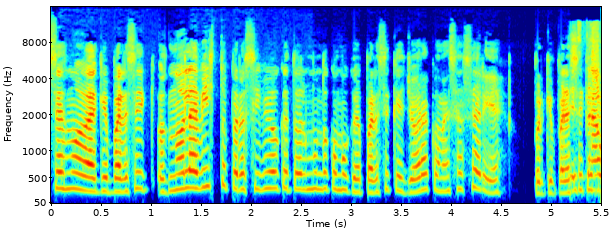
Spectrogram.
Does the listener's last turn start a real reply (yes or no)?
yes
